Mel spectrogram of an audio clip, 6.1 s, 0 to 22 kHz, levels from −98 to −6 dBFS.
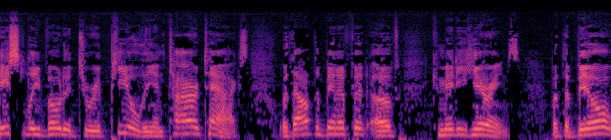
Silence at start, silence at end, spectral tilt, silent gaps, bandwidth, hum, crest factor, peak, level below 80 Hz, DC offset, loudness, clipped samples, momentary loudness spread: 0 s; 0 s; -3.5 dB/octave; none; 16 kHz; none; 18 dB; -20 dBFS; -68 dBFS; under 0.1%; -38 LUFS; under 0.1%; 14 LU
